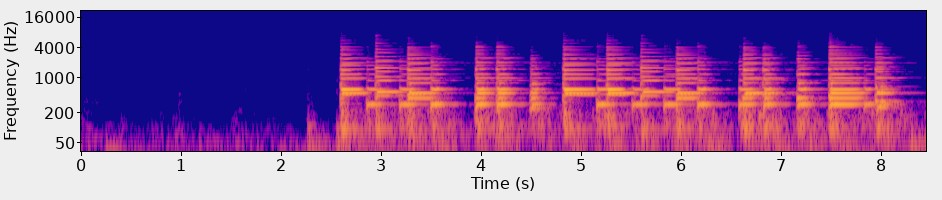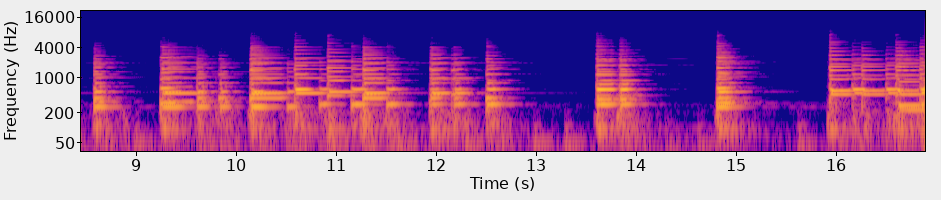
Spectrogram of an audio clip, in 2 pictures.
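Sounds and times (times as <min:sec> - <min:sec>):
rock and roll piano: 0:02.6 - 0:12.8, 0:13.6 - 0:14.1, 0:14.8 - 0:15.2, 0:16.0 - 0:16.8.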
